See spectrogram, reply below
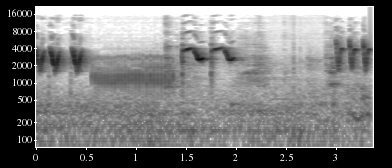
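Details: Song of an Asian pied starling used as a lure to stimulate a bird: three quick bright notes, a low buzzy trill, two falling whistles, a pause and a fast trio of sharp notes.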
